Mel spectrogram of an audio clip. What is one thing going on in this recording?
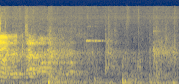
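A cricket bat taps on a wooden floor.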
